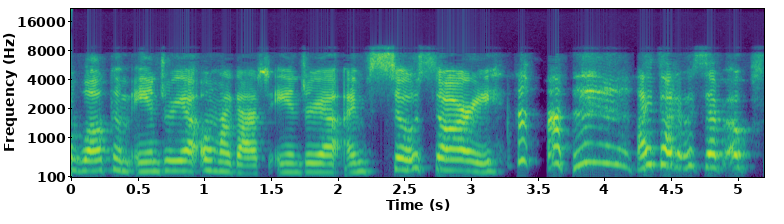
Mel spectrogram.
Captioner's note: laughing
